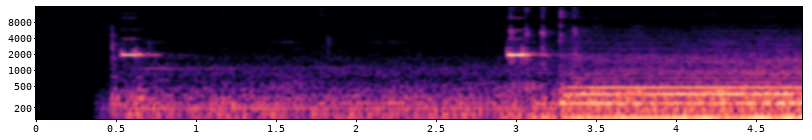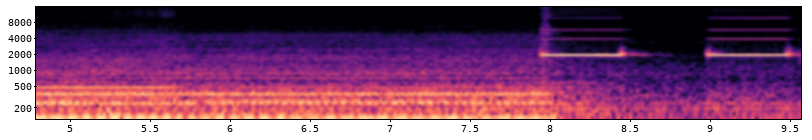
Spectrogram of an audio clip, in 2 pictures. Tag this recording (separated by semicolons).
Heating-Up-Food; Kitchen; Machine; Microwave; Warm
